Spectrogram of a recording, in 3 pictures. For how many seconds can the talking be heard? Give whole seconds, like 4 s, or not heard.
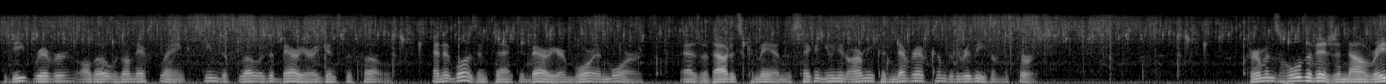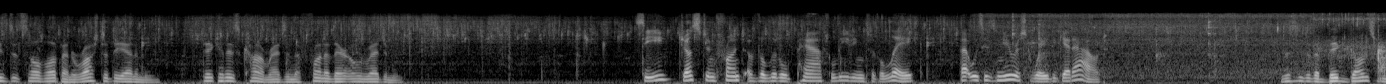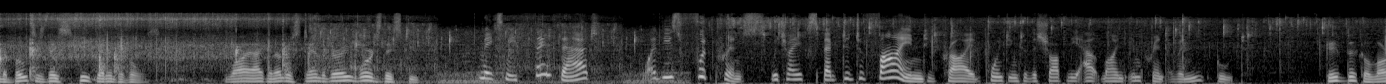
34 s.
